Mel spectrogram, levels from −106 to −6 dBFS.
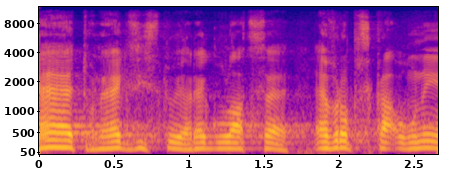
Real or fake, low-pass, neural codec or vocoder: real; 10.8 kHz; none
